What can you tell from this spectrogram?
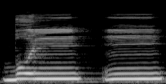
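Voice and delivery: بن with the ن drawn out into a humming nasal ن; نون غنہ کی آواز کھینچ کر; hidden noon sound. Shown as a demonstration. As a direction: hold the ن of بن as a ringing nasal hum. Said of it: "یہ آخر میں نون کی آواز آ رہی ہے".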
